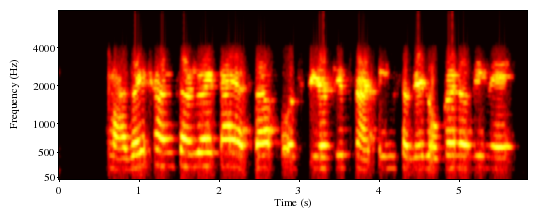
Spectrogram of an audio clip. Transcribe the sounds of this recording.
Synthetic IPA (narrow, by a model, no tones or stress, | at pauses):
mad͡zʱaikʰansãŋɡəjkajat̪afəspiət͡ɕiːsʈaɾʈiŋɡsəɡɭelokənəʋiːne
